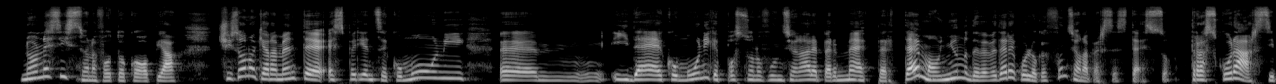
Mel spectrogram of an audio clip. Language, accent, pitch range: Italian, native, 185-245 Hz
